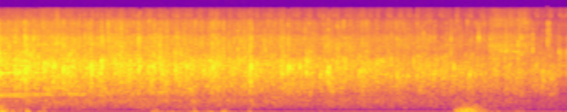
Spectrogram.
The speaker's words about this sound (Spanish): Si yo fuera tú le daría un aplauso fuerte al rey.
